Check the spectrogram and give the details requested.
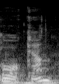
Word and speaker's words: Håkan: Hawkin how do you say your name properly or come walking okay and I want to hear your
